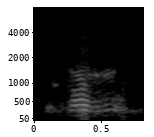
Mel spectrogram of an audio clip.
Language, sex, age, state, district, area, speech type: Maithili, male, 18-30, Bihar, Supaul, urban, conversation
